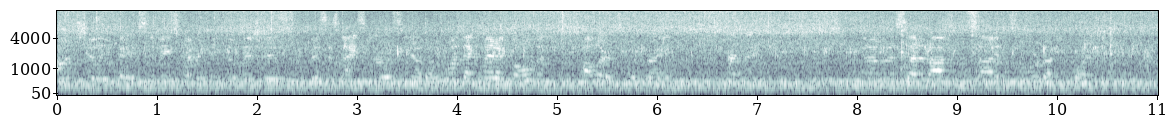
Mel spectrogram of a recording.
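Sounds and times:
low kitchen roar: 0:00.0 - 0:11.0
sauce sizzling and bubbling in a pan: 0:00.0 - 0:11.0.

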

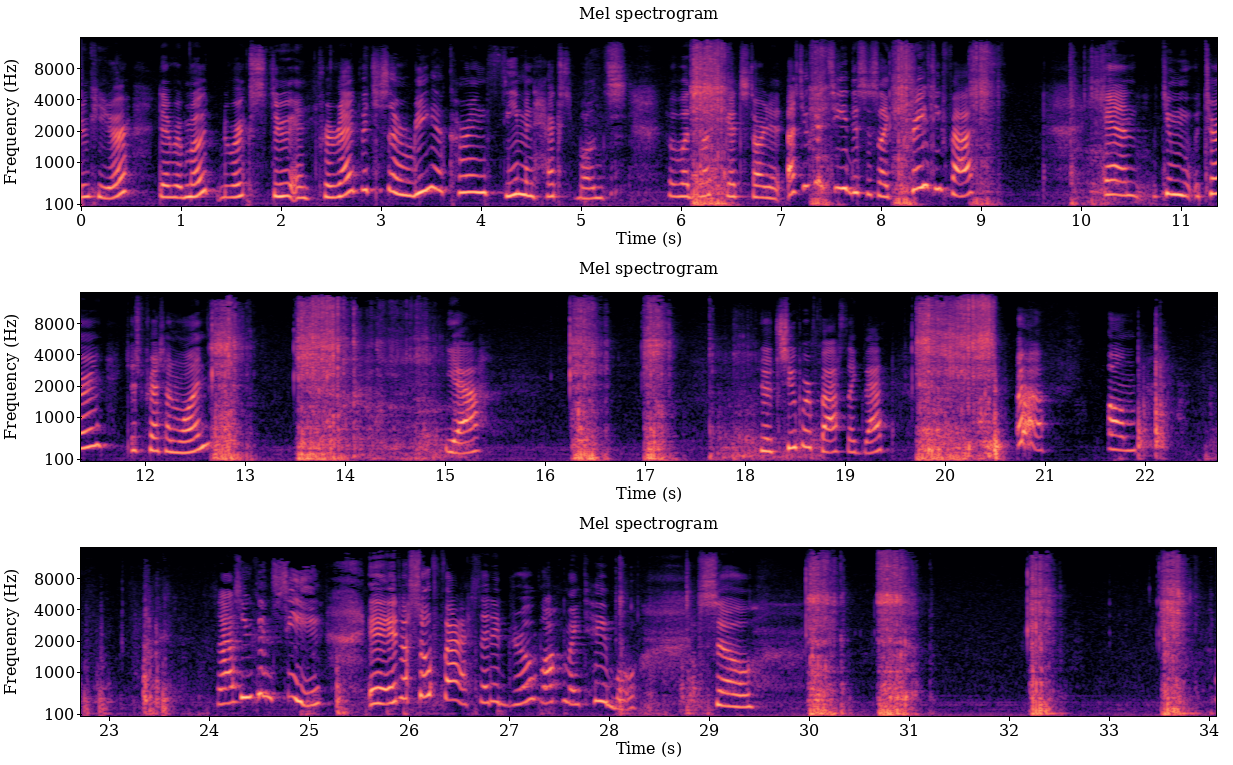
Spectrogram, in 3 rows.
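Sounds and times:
toy robot motor whirring: 0:06.0 - 0:09.3, 0:12.6 - 0:14.8, 0:16.2 - 0:17.4, 0:19.6 - 0:20.6, 0:30.0 - 0:31.2, 0:32.2 - 0:32.6, 0:33.4 - 0:34.0
small electric motors whirring: 0:07.2 - 0:09.3, 0:19.6 - 0:20.6, 0:30.0 - 0:31.3, 0:32.2 - 0:32.6.

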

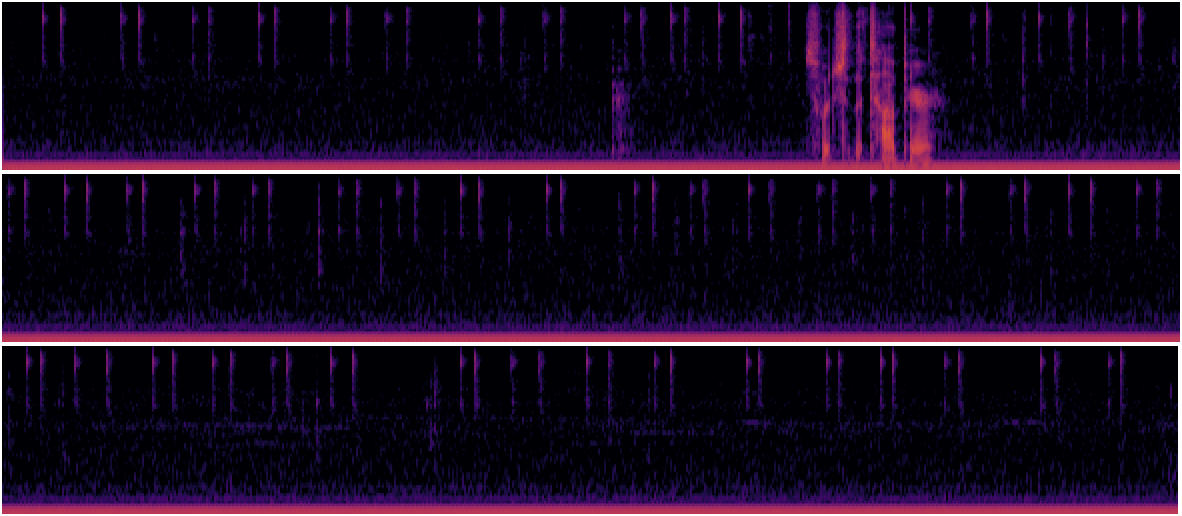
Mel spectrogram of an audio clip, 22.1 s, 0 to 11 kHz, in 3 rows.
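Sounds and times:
low electrical hum: 0:00.0 - 0:22.0
computer mouse clicking: 0:00.2 - 0:05.0, 0:06.0 - 0:21.8.

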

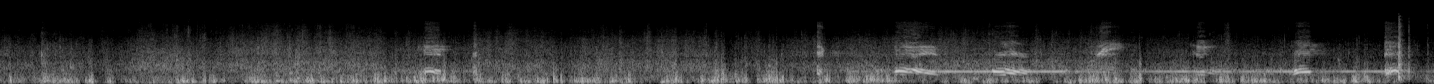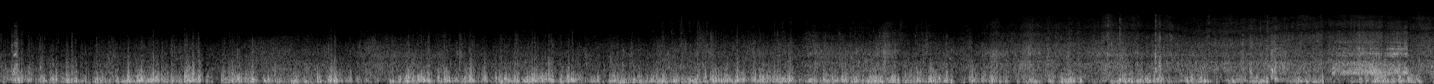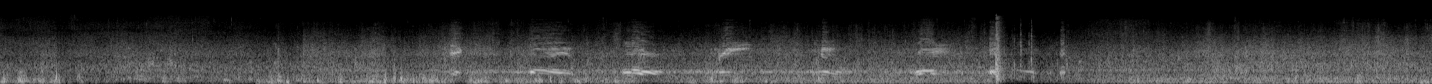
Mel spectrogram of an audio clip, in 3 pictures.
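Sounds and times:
water rushing along hull: 0:00.0 - 0:43.0
wind buffeting microphone: 0:00.0 - 0:43.0
voices: 0:04.2 - 0:04.8, 0:08.1 - 0:14.6, 0:27.8 - 0:28.5, 0:33.0 - 0:39.8.

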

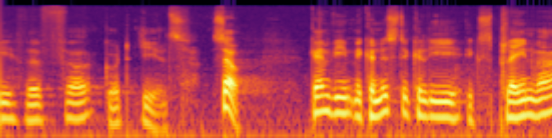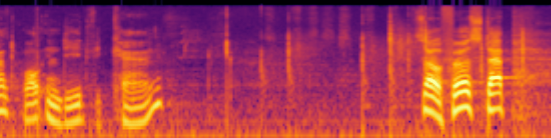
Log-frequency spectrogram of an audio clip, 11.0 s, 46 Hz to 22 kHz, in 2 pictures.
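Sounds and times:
chalk tapping and scraping on blackboard: 0:07.3 - 0:10.9.

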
